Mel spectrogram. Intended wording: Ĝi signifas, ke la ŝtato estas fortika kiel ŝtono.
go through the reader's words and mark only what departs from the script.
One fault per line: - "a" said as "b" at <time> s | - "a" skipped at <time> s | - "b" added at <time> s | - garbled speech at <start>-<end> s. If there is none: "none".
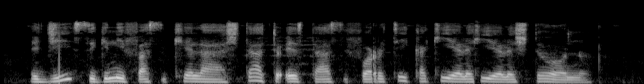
- "kiel" added at 4.8 s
